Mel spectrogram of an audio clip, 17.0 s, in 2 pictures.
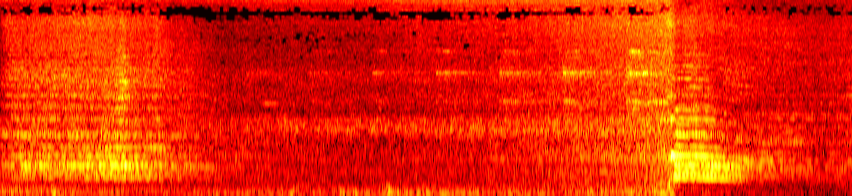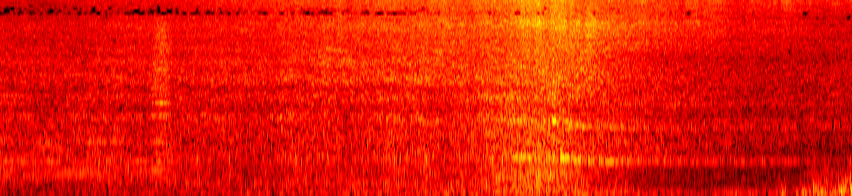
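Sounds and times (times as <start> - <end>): train horn: 0.0 - 2.3, 6.5 - 10.4
train rushing past: 0.0 - 17.0.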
